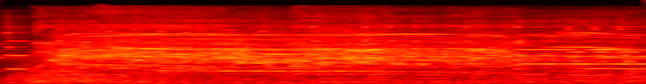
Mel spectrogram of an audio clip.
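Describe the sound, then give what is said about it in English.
A studio audience cheering sound effect on a children's game show, played as a dense, continuous roar of crowd noise with bright whoops, staying loud and unbroken for about three seconds. “in the studio today is our sound effects robot, Lisa, whose name stands for Live in Studio Audience.”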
